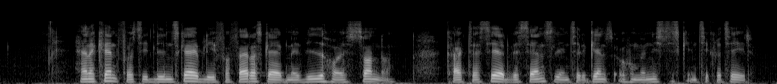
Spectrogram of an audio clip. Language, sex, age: Danish, male, 23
